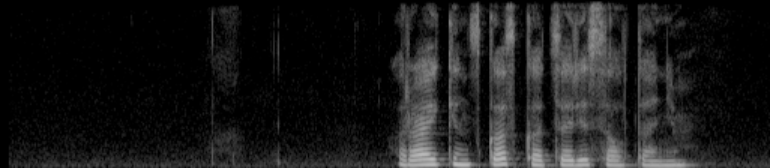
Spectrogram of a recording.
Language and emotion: Russian, neutral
